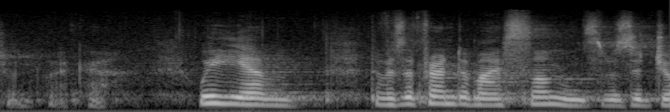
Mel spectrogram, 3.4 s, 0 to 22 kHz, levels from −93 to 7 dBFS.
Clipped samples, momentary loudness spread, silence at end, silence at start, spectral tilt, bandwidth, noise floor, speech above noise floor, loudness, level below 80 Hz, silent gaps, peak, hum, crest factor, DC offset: under 0.1%; 22 LU; 0 s; 0 s; -3.5 dB/octave; 15.5 kHz; -52 dBFS; 23 dB; -29 LUFS; -82 dBFS; none; -12 dBFS; none; 20 dB; under 0.1%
